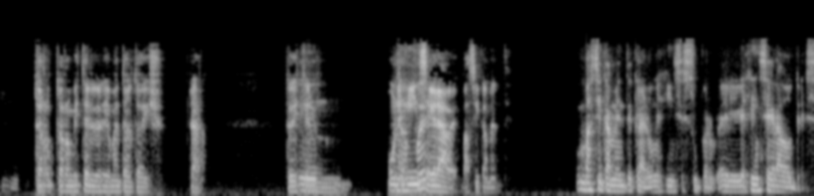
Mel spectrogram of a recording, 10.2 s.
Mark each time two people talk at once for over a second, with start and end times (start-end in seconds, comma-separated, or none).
none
